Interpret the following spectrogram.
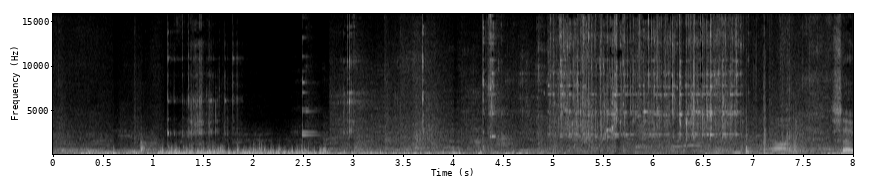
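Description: Ice cubes clinking and rattling in a drinking glass as it is handled, in a cluster about a second in and a longer run of ringing clinks from about five to seven seconds.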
